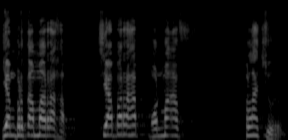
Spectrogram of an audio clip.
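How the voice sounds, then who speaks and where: A man in his thirties preaches with animated humor, telling family stories and calling out to the audience. His voice sits very high for a man. A long reverb from a large hall trails every phrase. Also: normal speed. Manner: animated and joking, addressing the audience as sir. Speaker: pastor. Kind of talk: lively sermon with storytelling. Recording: echoey hall.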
